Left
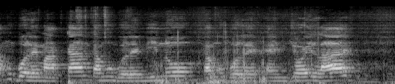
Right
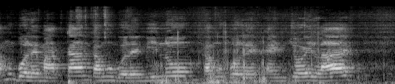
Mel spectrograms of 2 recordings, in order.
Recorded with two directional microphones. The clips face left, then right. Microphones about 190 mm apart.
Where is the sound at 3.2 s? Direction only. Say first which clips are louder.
Right 1 dB; 5° left (ahead or behind).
